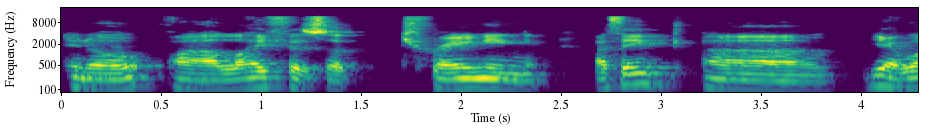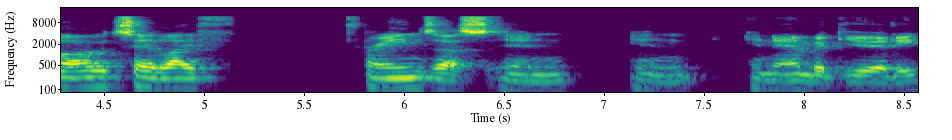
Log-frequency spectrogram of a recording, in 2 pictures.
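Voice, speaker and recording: A man speaks very slowly in a Canadian accent. His fairly low voice keeps a fairly even intonation. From Canada, Dutch immigrant family. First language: Dutch. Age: 60s. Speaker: author and former pastor. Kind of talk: interview. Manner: reflective, hesitant.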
